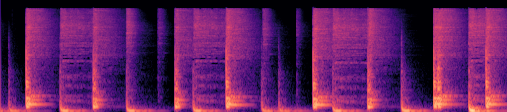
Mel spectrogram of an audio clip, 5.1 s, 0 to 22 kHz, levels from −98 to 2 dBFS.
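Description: Music, with a drift correction step from 2.32 s to 3.69 s: playback slows by 5.88% and the pitch drops 105 cents, about a semitone flat, then snaps back. On a spectrogram every harmonic steps down together and jumps back up at 3.69 s. The likely cause is clock-matching software abruptly changing the playback rate to rebalance its buffer.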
